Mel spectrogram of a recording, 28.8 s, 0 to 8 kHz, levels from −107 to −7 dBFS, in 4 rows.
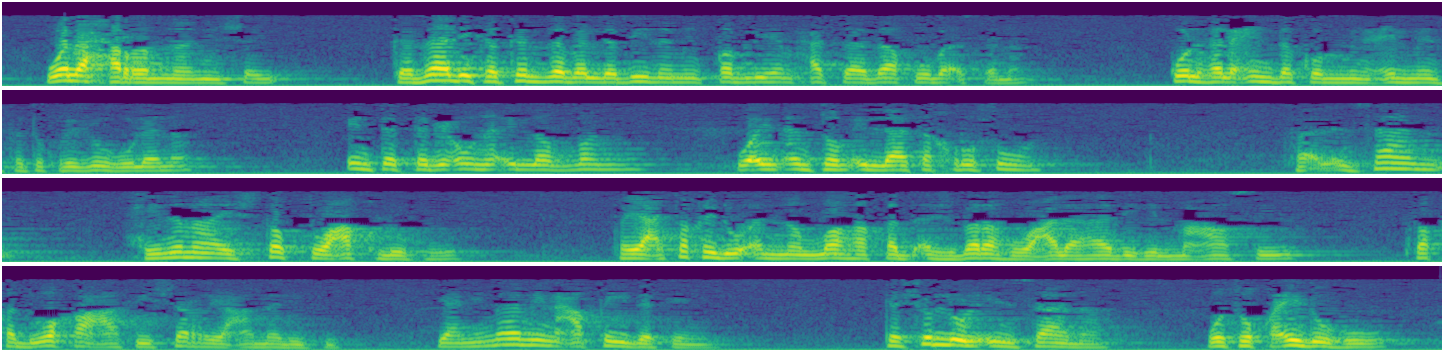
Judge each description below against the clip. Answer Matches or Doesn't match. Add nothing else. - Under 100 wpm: Doesn't match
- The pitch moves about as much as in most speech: Matches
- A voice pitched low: Doesn't match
